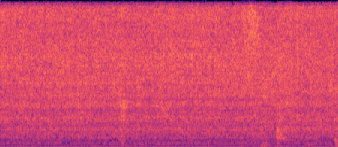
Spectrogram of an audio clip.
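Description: Eggs and mushroom fried rice frying in two pans on a gas hob, a steady sizzle.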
